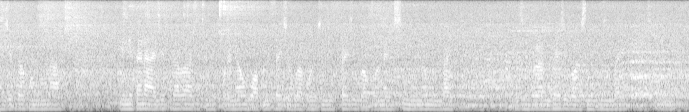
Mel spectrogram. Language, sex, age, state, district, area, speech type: Bodo, male, 18-30, Assam, Chirang, rural, spontaneous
